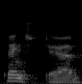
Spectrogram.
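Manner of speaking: ordinary delivery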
